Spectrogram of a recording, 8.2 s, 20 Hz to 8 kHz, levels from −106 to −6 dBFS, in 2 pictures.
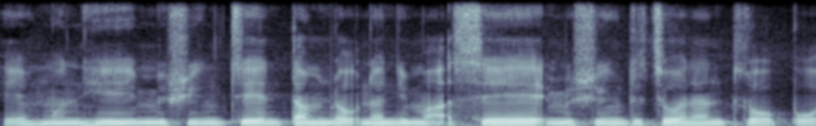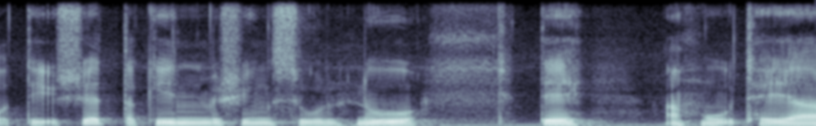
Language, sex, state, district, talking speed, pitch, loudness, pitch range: Mizo, male, Mizoram, Aizawl, 185 wpm, 125 Hz, -20 LUFS, 115-130 Hz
